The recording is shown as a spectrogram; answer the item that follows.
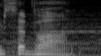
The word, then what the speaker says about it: Saban: I'm Saban. I'm Saban. My name's on the door. Yes, that's how you pronounce it.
